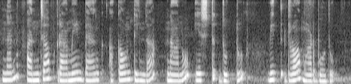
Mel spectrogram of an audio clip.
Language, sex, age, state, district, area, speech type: Kannada, female, 30-45, Karnataka, Bangalore Urban, urban, read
